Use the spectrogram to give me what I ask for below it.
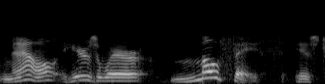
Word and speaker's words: mopheth: Exodus 7, now we're looking at mofaith, M-O-P-H-E-T-H, pronounced mofaith, Exodus chapter 7 and verse 8.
